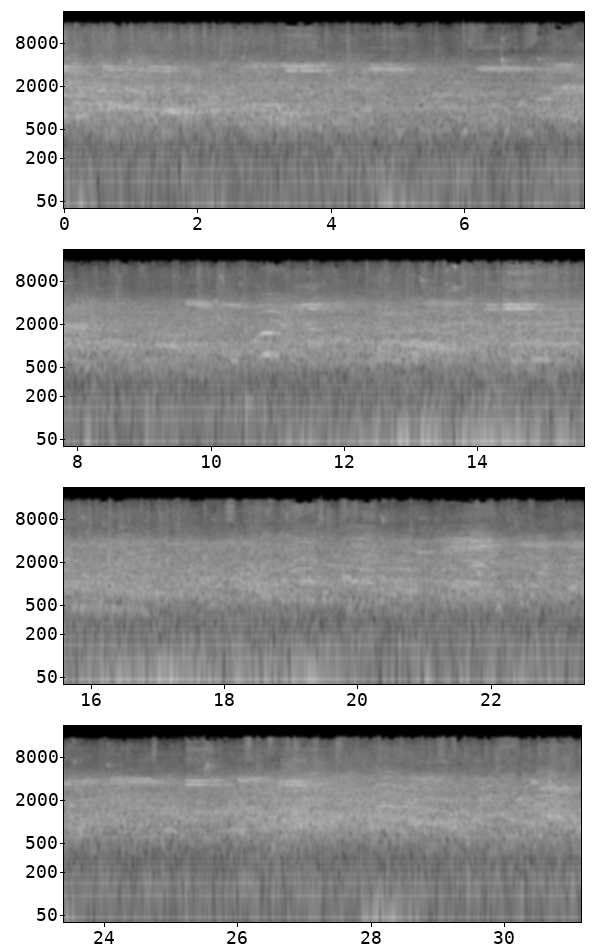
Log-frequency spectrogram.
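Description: Hubbub of a busy multi-court volleyball hall: many overlapping voices of players and spectators, with volleyballs being hit and bouncing, and short high-pitched squeaks now and then.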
